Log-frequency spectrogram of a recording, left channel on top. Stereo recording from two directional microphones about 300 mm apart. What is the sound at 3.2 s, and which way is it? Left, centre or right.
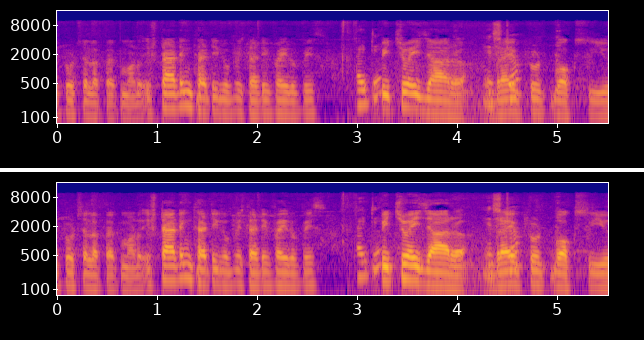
Speech, right.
